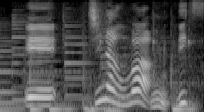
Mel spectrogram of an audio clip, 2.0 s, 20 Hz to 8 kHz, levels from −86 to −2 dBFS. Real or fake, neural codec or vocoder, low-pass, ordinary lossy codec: real; none; none; none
